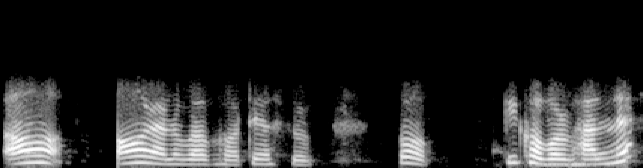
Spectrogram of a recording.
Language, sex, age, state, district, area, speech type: Assamese, female, 30-45, Assam, Dibrugarh, urban, conversation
